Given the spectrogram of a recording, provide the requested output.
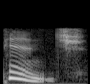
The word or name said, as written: pinch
